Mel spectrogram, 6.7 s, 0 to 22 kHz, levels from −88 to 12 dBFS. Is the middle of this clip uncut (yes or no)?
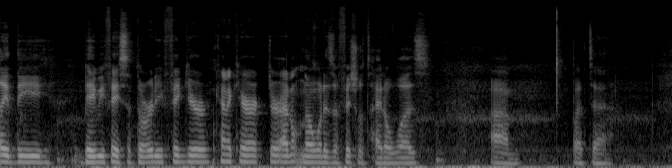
yes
